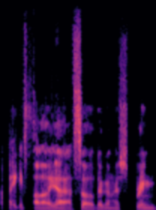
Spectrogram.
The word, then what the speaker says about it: Plagueis: Plagueis. Plagueis.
